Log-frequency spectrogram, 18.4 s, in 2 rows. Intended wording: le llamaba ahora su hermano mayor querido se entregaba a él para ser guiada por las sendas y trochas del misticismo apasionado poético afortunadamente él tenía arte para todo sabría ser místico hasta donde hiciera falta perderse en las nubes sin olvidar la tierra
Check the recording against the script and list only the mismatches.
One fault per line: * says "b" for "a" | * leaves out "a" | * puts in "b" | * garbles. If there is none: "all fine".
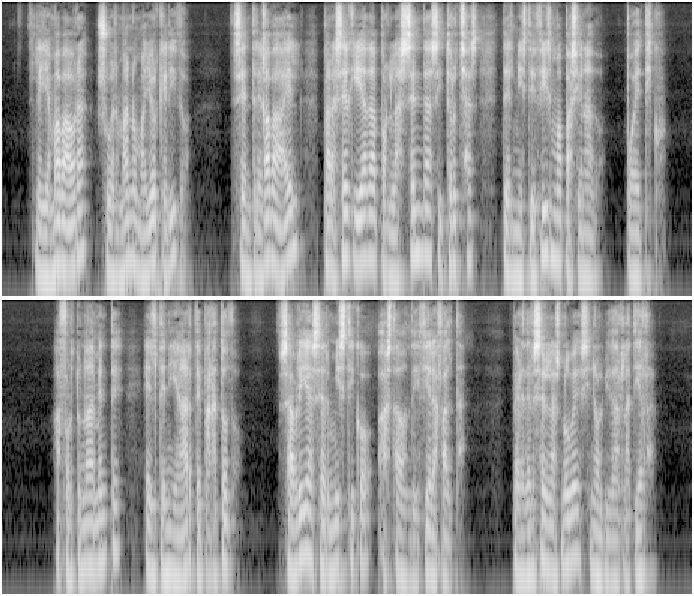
all fine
